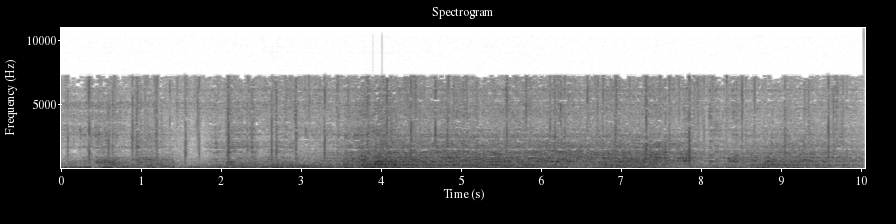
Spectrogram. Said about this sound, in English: Hardly believe it. A good 30 feet of the island breaking off and crashing into the ocean.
